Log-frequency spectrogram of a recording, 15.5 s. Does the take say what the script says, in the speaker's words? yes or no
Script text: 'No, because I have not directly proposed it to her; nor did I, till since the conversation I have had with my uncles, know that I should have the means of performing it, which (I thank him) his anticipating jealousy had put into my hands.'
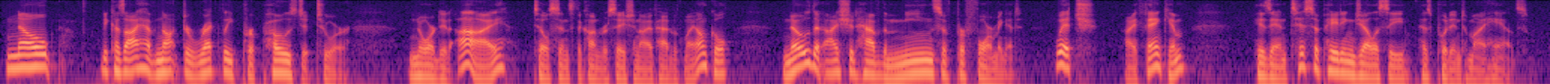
no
